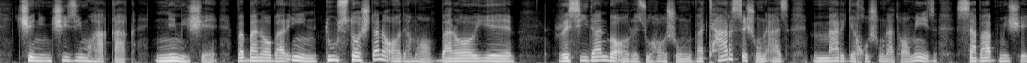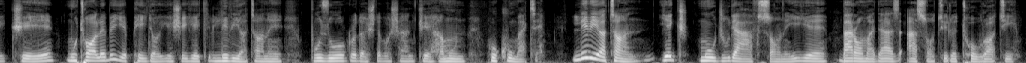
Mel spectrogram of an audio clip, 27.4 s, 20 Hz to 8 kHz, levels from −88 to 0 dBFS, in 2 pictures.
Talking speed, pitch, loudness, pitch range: 90 wpm, 130 Hz, -20 LUFS, 115-145 Hz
